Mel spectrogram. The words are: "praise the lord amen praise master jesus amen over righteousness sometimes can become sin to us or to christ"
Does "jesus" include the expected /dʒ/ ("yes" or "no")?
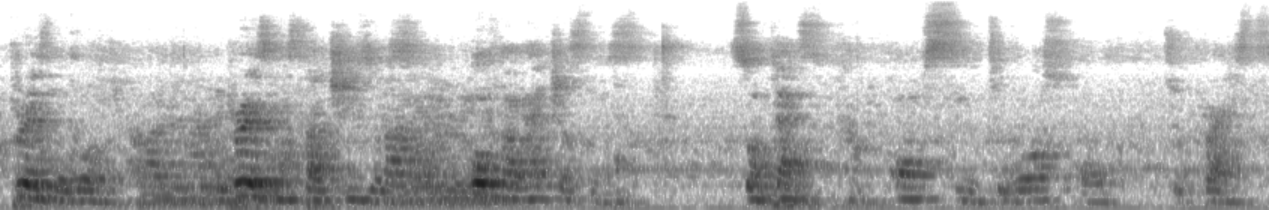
yes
